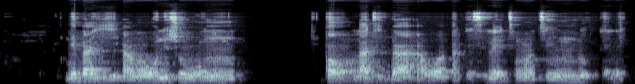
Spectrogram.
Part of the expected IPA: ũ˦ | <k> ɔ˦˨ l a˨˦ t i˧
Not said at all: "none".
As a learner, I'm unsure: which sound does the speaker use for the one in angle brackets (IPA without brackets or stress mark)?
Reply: k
